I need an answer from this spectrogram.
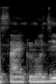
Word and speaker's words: psychology: आया, पी आया है, तो वहाँ पे हमारी जो पी अक्षर होती है उसका उच्चारण हम बिल्कुल नहीं करते, वो साइलेंट होती है। देखिए साइलेंट हो गया, हम इसको न्यूमोनिया पढ़ते हैं, इसको साइकोलॉजी पढ़ते हैं, ठीक है।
